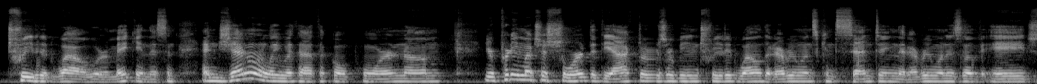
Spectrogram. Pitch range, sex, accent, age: 135-180 Hz, male, American, 30-49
